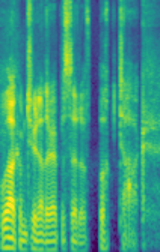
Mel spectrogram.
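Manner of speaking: low, smooth mock public radio announcer voice. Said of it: "I feel like I'm listening to N P R right now".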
